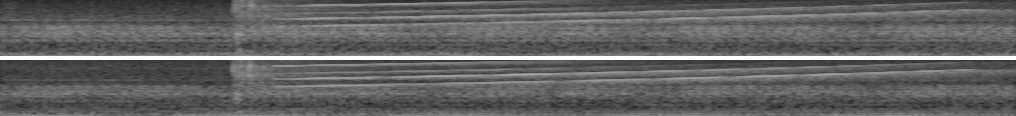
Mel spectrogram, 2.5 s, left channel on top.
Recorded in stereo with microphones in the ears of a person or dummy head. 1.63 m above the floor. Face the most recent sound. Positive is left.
turn(degrees=-20)  # may be behind; listen again after turning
